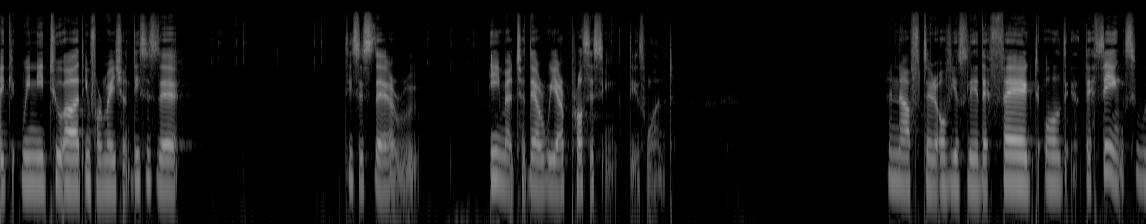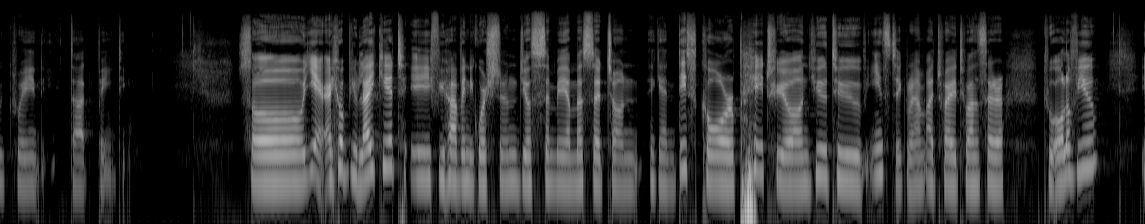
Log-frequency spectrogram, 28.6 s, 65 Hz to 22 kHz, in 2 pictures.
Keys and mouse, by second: 1.5 click, 2.6 click, 3.9 click, 5.3 click, 6.3 p, 6.5 click, 7.4 click, 11.2-12.6 drag, 13.3 click, 14.2 click, 15.1 click.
